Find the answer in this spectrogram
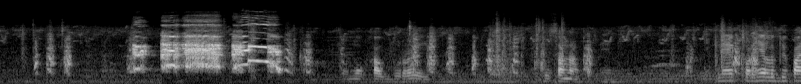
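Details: A rooster red junglefowl gives a single loud, broken crow of about one and a half seconds amid constant quick clucking and chattering from nearby fowl.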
